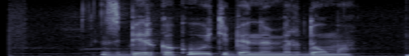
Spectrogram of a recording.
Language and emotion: Russian, neutral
